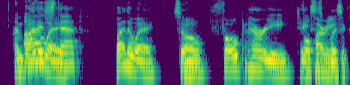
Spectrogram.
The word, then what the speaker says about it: faux: No, I'm going to pronounce it the French way. – Ooh. – Faux Paris.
